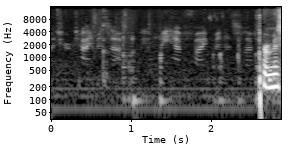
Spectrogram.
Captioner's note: speaking French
